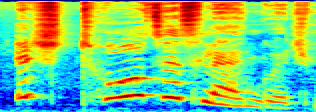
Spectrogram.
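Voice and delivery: high, loud, pleased announcement; squeaky triumphant reveal; proud Mister Hoppy. Acted.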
